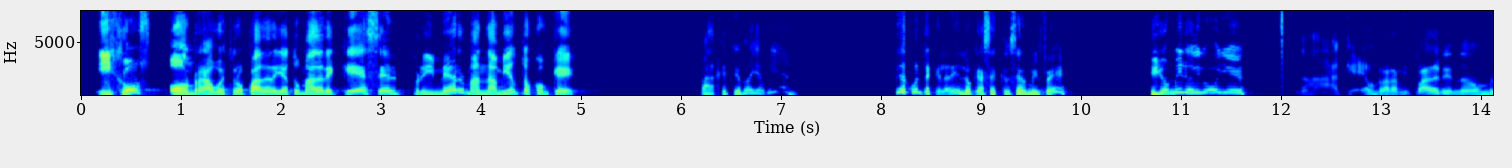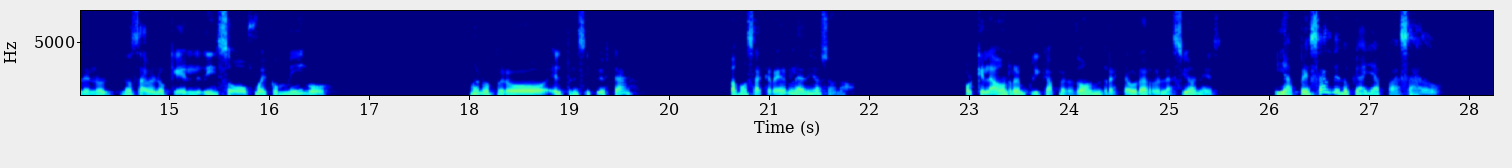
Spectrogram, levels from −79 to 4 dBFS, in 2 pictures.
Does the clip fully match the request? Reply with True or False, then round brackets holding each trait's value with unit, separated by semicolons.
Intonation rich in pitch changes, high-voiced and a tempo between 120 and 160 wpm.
False (6.1 semitones; 215 Hz; 180 wpm)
